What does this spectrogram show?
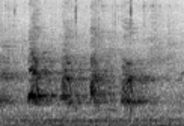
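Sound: small dog yapping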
